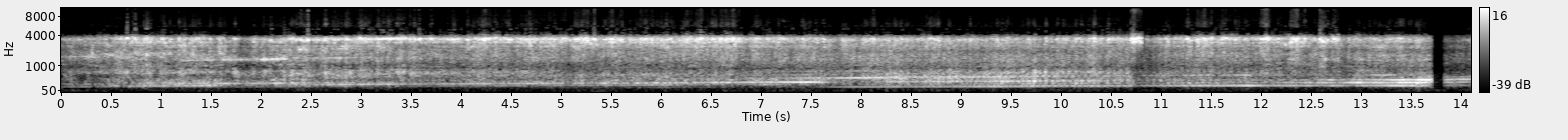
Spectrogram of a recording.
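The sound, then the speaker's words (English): Loud, continuous roar of Apache attack helicopters passing overhead, a dense mechanical drone with engine tones slowly rising and falling in pitch, heard through a narrow, muffled channel with no voices. “Those were the Apache attack helicopters”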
